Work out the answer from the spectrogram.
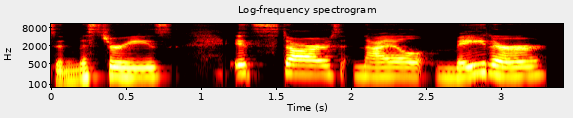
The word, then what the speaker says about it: Matter: Mysteries it stars Nile Mater even though his last name looks like matter but it's not it's Mater like the truck I've beening wrong for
